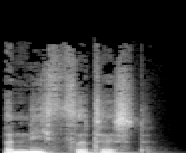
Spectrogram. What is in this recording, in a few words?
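"anaesthetist", British English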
